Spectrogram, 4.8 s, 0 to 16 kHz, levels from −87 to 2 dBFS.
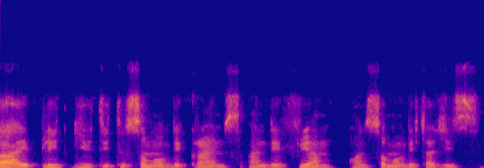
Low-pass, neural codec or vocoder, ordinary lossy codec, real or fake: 7.2 kHz; none; Opus, 16 kbps; real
